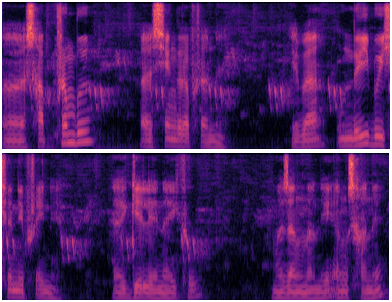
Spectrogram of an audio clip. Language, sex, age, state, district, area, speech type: Bodo, male, 45-60, Assam, Udalguri, rural, spontaneous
